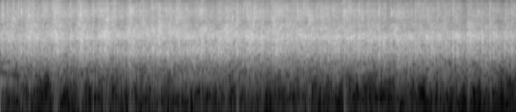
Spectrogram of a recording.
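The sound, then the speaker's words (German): An audience at a church service applauds for those who have just decided to live with God, a dense wash of many hands clapping at an even, sustained level throughout, with no voices standing out above it. “Ihr Lieben, lasst uns mal einen großen Applaus geben, weil ich glaube, für die,”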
